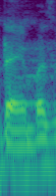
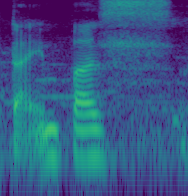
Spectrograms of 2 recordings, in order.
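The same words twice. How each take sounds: First: Said in the usual way. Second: Drawn-out, much softer, amused echo of "time pass"; mocking repeat. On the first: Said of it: "मेरे को हंसी आ गई थी". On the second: Repeating the accusation to viewers, amused disbelief. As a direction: savour "time pass" slowly, half-laughing in disbelief. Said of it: "हल्की सी हंसी आ गई थी मुझे".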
